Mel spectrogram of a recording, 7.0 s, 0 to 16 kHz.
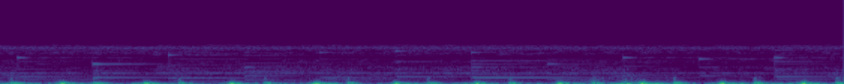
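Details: Heartbeat segment of an ASMR stream: soft, regular low thumps at about 88 beats a minute under gentle background music; normal heartbeat.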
